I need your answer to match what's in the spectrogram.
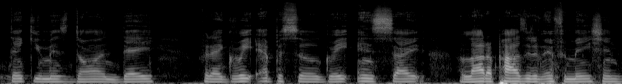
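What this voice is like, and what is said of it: Voice sounds sick, under the weather. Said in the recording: “I've been kind of under the weather, and you probably can still hear it in my voice.”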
